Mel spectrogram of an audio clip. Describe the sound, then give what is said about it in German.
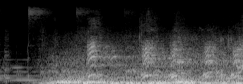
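Two stray dogs roaming in a suburb of Tbilisi, Georgia, bark repeatedly in quick, overlapping bursts, fairly loud, with a low rumble of background noise throughout. “Wir sind in einem Vorort von Tiflis. 2 Hunde streunen umher.”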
